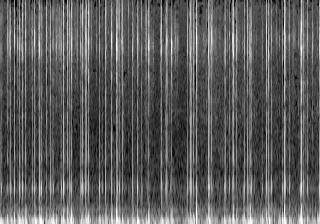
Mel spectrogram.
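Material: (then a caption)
Cardboard. Long nails tap and scratch the top surface of a white glossy cardboard iPhone box. Quick, dense taps land in an uneven run with a dull, hollow low thump. Dry scratchy crackles sit over the top, and each tap dies away almost at once.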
